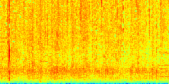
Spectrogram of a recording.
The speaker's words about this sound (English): Let's give such a gracious round of applause for all of our men and women at God Behind Bars.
